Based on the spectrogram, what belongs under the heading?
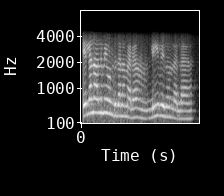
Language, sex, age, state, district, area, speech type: Tamil, female, 30-45, Tamil Nadu, Mayiladuthurai, rural, conversation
